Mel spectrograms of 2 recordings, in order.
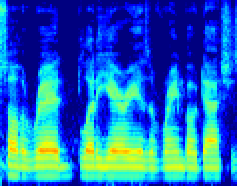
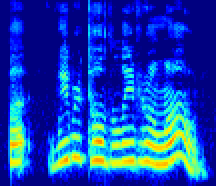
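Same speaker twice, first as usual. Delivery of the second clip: much higher, louder anxious little voice; a timid filly protesting; worried filly; 7 dB louder than usual. A narrator's reading. Sweetie Belle warns friends, high worried voice.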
